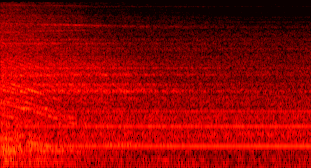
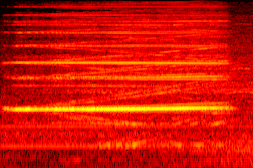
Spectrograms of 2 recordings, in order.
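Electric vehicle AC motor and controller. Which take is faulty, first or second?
second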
